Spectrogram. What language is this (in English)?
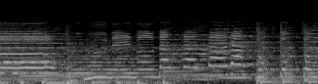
Japanese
